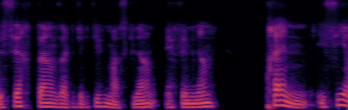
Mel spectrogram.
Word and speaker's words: prennent: adjectifs masculins et féminins prennent ici on va prononcer prenne d'accord on ne va pas prononcer ent à la fin attention simplement prenne d'accord prennent un accent aigu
